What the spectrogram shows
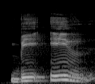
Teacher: ہلکی سی زبان باہر نکال کر پڑھیں گے ذال کو پڑھتے وقت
